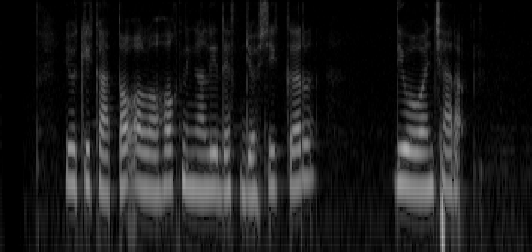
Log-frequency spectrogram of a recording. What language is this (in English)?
Sundanese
